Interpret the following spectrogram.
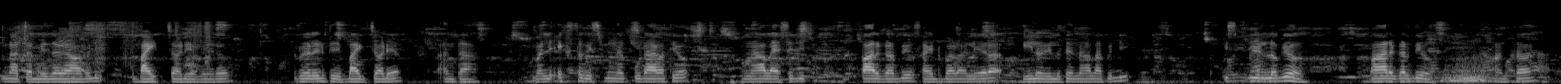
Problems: none marked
